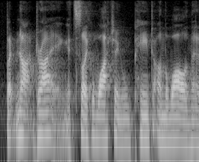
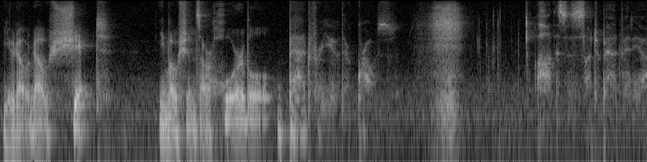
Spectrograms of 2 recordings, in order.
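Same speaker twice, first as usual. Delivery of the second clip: whisper; 10 semitones higher, 7 dB quieter than usual. Real, not acted.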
